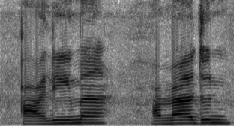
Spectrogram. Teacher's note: درمیانی حلق سے عین، ح جگہ گلے کے بیچ والا حصہ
